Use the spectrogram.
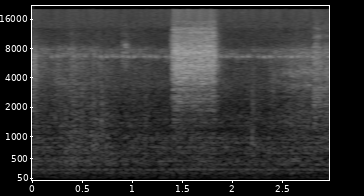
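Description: A can of 3M 90 spray adhesive lets out one short hissing burst of about half a second, close and fairly loud over a quiet room hum.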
